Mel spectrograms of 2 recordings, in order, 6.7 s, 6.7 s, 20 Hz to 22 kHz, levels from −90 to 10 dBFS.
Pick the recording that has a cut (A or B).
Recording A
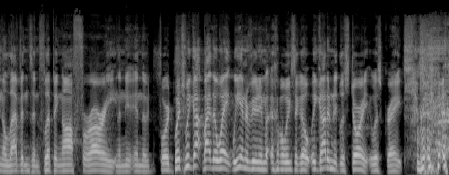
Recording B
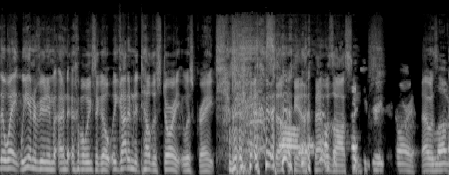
A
